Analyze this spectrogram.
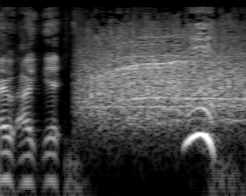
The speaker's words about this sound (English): Yes. Yes. I applaud myself. Bloody brilliant.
